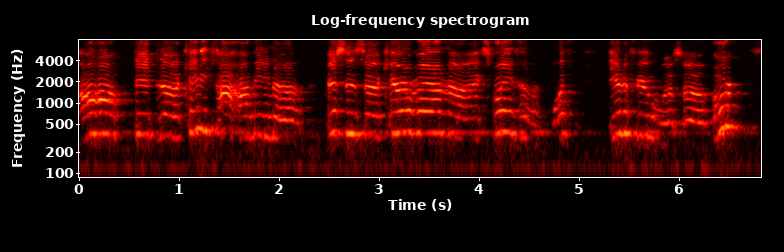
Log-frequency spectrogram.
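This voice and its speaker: Someone puts on a character voice at an extremely high pitch and speaks at a moderate pace. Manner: stammering, hesitant.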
